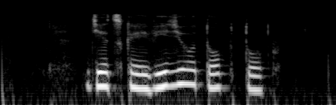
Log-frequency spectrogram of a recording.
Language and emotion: Russian, neutral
